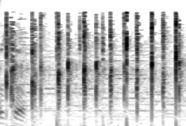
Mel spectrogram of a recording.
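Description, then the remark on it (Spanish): Hand clapping in a steady, quick rhythm, about four sharp claps per second, fairly loud and even, with voices faintly mixed underneath. “Aplauso, aplauso, aplauso grande.”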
